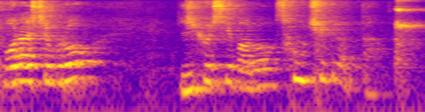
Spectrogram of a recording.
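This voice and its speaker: A man speaks at an extremely high pitch with ordinary pitch variation. Room echo is audible and background noise is noticeable. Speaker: pastor. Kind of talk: sermon.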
